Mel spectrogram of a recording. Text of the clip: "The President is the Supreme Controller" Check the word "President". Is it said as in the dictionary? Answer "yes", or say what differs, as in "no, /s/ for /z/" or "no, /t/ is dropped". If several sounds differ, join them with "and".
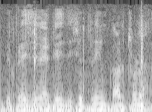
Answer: no, /s/ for /z/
